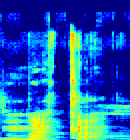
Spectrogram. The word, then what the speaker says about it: Makkah: The proper pronunciation is Makkah. It's Arabic.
